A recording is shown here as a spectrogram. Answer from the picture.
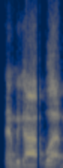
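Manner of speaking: ordinary talk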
